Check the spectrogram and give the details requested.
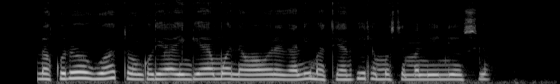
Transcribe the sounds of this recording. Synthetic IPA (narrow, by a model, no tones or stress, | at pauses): nakoɾeoɣwatɔŋɡɔɾiaiŋɡeaamwanawaoɾɛɣanimateaðiɾɛmosɛmaniniosjɔ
